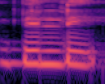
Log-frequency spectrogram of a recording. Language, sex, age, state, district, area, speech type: Hindi, female, 30-45, Madhya Pradesh, Balaghat, rural, read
